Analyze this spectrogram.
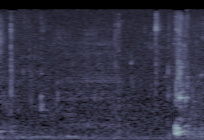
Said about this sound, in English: Okay, I'm about to read them to y'all, so let's get a drink of water.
